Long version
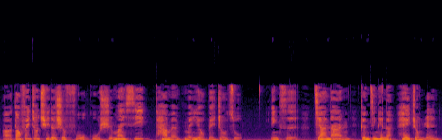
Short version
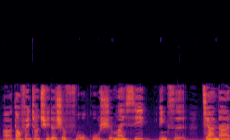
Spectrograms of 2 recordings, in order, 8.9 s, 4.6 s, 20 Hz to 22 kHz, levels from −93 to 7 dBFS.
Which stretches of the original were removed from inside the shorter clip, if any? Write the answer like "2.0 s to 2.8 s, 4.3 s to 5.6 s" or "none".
3.1 s to 5.3 s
